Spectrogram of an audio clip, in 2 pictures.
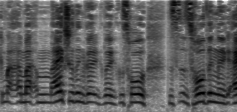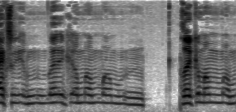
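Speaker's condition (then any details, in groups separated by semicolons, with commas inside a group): Stammering and stuttering; acquired, neurological damage from severe pneumonia, 21 antibiotics, steroids, intubation, ventilator, induced coma, stutter began later; minimal editing leaves speech issues on display; repeated sounds, repeated words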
